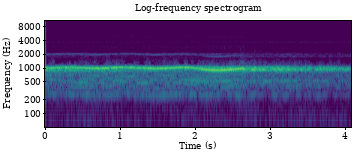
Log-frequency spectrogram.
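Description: Eerie electronic drone: one sustained tone held near a single pitch with a slight waver, over quieter low tones, growing a little fainter near the end.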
